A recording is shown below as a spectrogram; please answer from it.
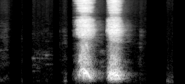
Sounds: Sniff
